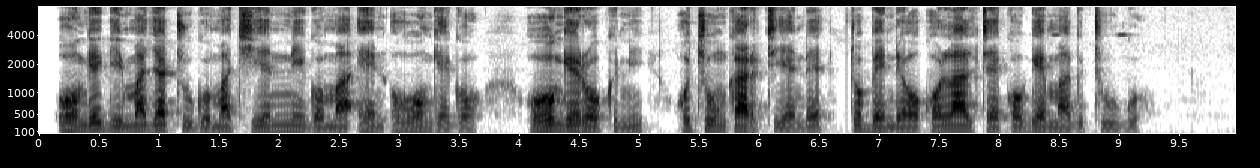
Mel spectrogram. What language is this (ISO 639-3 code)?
luo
